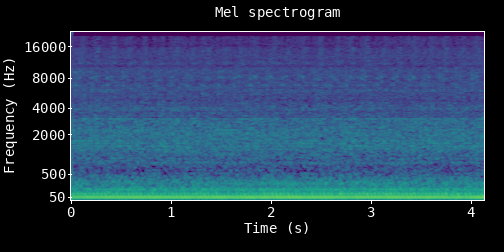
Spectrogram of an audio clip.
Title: Misfires Golf R20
